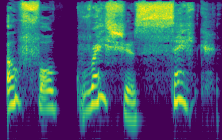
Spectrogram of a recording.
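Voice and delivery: high, drawn-out exasperated wail, understated; distraught crying. A narrator's reading. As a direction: wail it slowly, mildly tearful. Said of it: "still wildly crying".

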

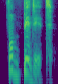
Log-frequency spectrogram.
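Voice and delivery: solemn Cockney pronouncement; added solemnity. A narrator's reading. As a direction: hold forth gravely. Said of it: "with additional solemnity".

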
